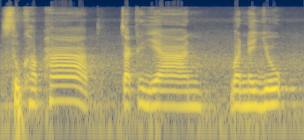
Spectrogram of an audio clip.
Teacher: ออกเสียงอะกึ่งเสียงระหว่างคำ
